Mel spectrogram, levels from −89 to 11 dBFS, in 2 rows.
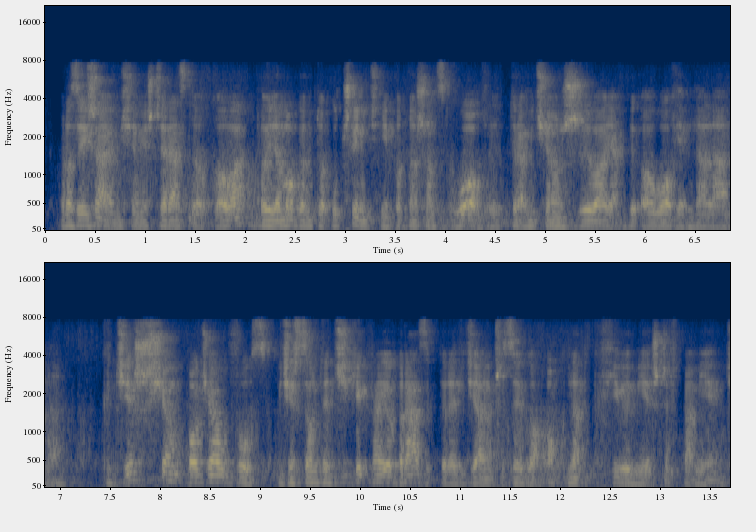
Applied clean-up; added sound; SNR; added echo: neural separator model SepFormer DNS4.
